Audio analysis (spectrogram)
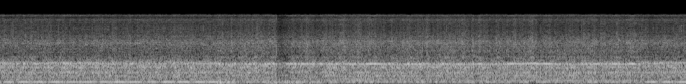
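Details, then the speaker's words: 1965 Ford Mustang GT 289 V8 idling after timing is set to 6 degrees, then advanced to about 12 degrees BTDC: steady low rumble with a constant whine, rpm rising, running slightly better with no misses; normal idle. "So what I'm going to do is advance it a little bit. You can hear the RPMs coming up. Seems to run a little better there for me."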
